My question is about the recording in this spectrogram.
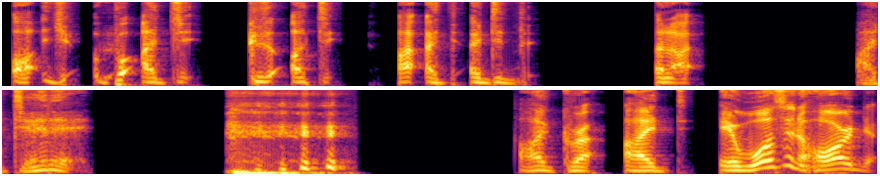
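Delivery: halting, stumbling stutter. Acted. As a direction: stammer it out bashfully. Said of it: "Donar stuttering".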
